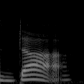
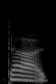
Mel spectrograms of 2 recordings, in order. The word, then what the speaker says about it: Dha: Like, my last name is Da, Nitu Da, which is spelled D-H-A. Whenever I go to fill out a form or whatever, I always spell out my last name. I go, Nitu Da, D-H-A.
